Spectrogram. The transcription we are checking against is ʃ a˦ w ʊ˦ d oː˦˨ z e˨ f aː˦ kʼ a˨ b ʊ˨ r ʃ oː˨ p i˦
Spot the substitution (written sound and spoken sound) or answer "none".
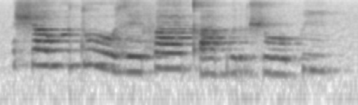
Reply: none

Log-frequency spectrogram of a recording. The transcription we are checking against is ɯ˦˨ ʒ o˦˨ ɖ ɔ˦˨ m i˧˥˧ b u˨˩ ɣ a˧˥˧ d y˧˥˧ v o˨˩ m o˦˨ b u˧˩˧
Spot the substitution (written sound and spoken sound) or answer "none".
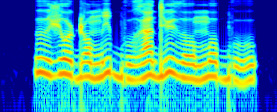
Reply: v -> ð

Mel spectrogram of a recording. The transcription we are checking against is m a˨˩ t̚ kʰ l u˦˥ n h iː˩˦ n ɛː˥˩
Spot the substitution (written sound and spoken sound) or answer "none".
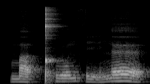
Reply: none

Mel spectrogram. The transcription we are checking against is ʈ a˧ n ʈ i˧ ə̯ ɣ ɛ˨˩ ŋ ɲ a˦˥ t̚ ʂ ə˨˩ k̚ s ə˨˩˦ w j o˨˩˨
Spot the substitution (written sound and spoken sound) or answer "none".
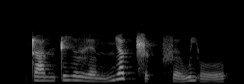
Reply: ŋ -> m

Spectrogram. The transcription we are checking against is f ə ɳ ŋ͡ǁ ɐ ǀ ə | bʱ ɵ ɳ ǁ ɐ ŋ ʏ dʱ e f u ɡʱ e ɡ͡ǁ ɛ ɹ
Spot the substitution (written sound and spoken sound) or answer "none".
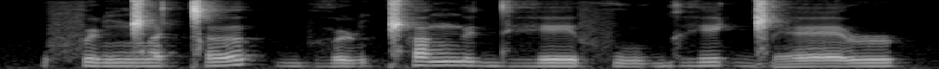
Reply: none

